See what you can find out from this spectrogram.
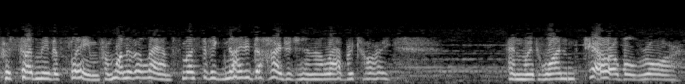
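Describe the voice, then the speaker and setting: A woman's voice: high-pitched, fairly even intonation, fairly quick, faint music behind, lightly acted. An actress playing a young woman who has been through an ordeal, in 1970s radio drama style. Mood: dramatic, shaken. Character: young woman heroine recounting a terrible ordeal. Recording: muffled vintage radio broadcast recording.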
